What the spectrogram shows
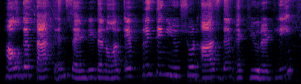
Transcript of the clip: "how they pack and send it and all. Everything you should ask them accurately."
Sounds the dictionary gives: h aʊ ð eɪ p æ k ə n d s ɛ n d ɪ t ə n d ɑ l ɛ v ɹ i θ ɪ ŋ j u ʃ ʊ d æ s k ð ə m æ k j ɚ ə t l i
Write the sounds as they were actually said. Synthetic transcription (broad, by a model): h aʊ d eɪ p æ k ə n d s ɛ n d ɪ t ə n ɑ l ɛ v ɹ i t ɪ ŋ j u ʃ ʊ d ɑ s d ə m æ k j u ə t l i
